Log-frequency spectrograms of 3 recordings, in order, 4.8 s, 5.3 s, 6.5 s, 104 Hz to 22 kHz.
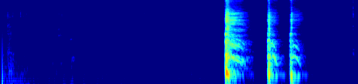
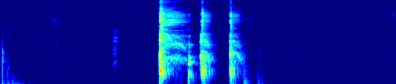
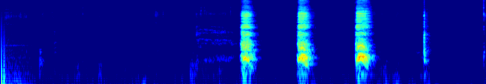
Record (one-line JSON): {"cough_length": "4.8 s", "cough_amplitude": 32768, "cough_signal_mean_std_ratio": 0.21, "three_cough_length": "5.3 s", "three_cough_amplitude": 32768, "three_cough_signal_mean_std_ratio": 0.24, "exhalation_length": "6.5 s", "exhalation_amplitude": 32766, "exhalation_signal_mean_std_ratio": 0.25, "survey_phase": "beta (2021-08-13 to 2022-03-07)", "age": "45-64", "gender": "Male", "wearing_mask": "No", "symptom_none": true, "symptom_onset": "6 days", "smoker_status": "Never smoked", "respiratory_condition_asthma": false, "respiratory_condition_other": false, "recruitment_source": "REACT", "submission_delay": "0 days", "covid_test_result": "Negative", "covid_test_method": "RT-qPCR", "influenza_a_test_result": "Negative", "influenza_b_test_result": "Negative"}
